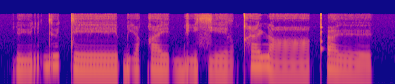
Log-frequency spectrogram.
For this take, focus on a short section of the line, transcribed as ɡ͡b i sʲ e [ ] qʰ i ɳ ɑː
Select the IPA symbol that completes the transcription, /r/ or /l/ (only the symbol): l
